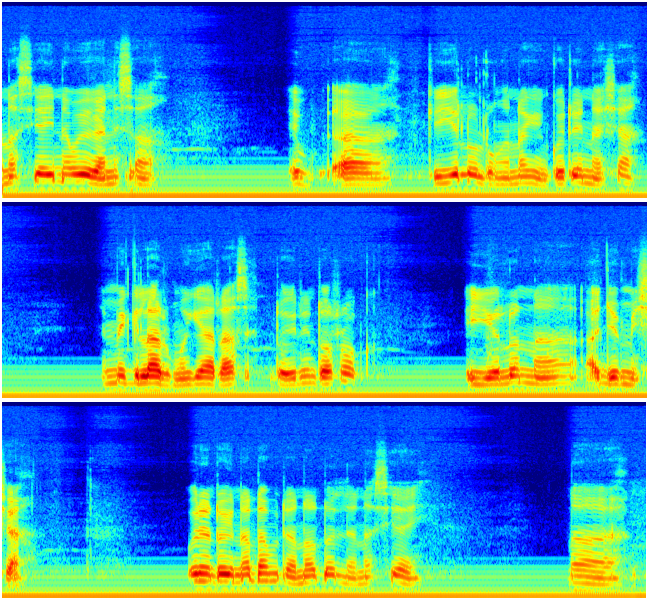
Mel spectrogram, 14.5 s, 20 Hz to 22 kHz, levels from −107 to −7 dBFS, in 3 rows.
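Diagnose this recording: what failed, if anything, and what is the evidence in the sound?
Mains hum sits under the speech from start to finish. It is a steady low tone at 50 Hz, loud enough to hear between phrases, roughly 10 dB below the speech itself. It does not change with the talker, so it entered before the speech was mixed or captured. The stage is analogue wiring. A ground loop or a nearby transformer coupled the 50 Hz power line into the signal path, and the converter recorded it along with the speech.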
